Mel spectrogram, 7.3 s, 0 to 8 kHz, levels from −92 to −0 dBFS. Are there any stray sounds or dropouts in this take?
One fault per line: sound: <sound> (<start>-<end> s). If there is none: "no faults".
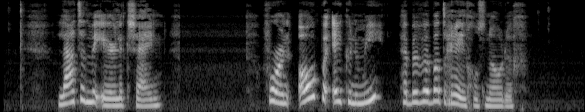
no faults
